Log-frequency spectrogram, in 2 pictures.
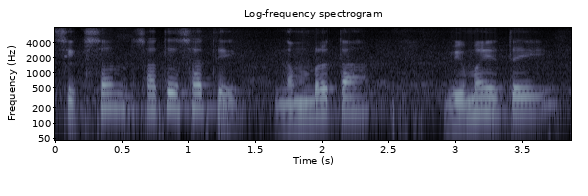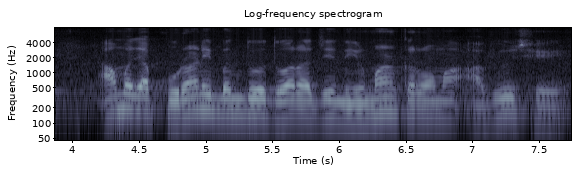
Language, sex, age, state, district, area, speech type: Gujarati, male, 30-45, Gujarat, Narmada, urban, spontaneous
